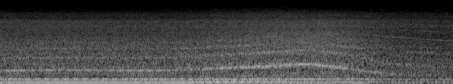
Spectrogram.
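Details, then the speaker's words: Toyota AE86 at idle with no fault codes, injectors and coils reading active and the fuel pump good: uneven, lumpy motorcycle-like beat with a faint whine. Sounds like a misfire; owner wonders if sitting unused for a while is the cause. "yeah guys if you can hear the sound sounds a little bit like misfiring right"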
